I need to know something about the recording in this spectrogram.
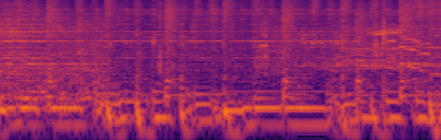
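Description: Skateboard wheels rolling over a wooden skatepark course, with a few sharp knocks, mixed under loud background music.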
